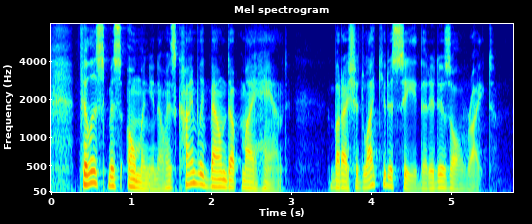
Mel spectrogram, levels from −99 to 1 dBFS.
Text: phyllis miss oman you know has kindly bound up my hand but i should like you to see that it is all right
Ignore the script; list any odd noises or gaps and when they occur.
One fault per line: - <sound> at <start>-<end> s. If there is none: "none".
none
